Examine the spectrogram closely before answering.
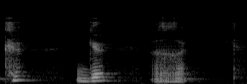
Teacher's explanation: ils sont produits très en arrière dans la bouche et le voile du palais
